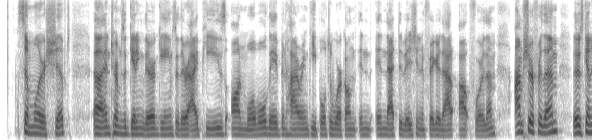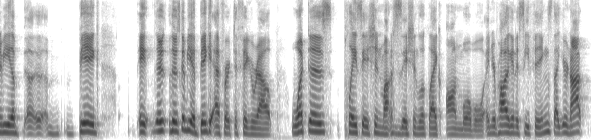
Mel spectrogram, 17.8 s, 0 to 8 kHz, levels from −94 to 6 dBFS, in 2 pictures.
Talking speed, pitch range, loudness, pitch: 245 wpm, 125-165 Hz, -27 LUFS, 140 Hz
